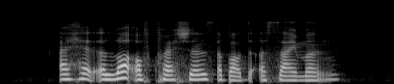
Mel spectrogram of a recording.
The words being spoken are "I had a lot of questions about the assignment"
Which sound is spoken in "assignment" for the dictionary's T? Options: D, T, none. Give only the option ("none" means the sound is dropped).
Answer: none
